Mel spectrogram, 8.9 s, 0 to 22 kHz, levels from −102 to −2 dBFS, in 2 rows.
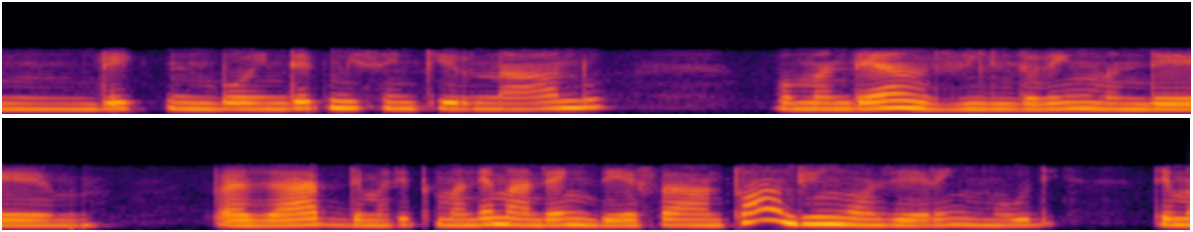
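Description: Telephone-band speech, carried by G.711 coding that limits it to about 150 Hz to 3.5 kHz, has two faults. At 4.72 to 4.76 s a brief, slightly held, buzzy moment appears. This is packet loss with pitch repetition: about 40 ms of audio, consistent with two lost packets, was bridged by repeating the last pitch period. From 5.81 s to the end, the pace suddenly becomes rushed at about 1.35 times normal speed while the pitch stays unchanged, which is likely a time-stretched section squeezed by software that dropped short pieces.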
